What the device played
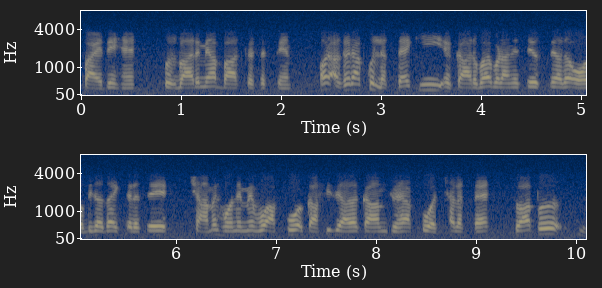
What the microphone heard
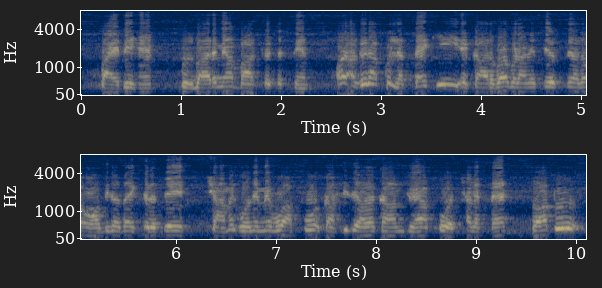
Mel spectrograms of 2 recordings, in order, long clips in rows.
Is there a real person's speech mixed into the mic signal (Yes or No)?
No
